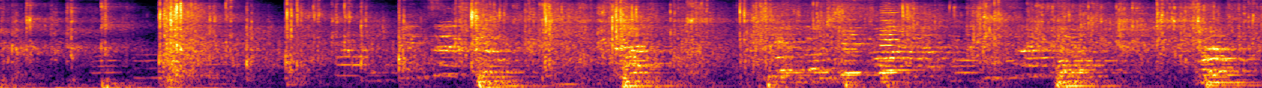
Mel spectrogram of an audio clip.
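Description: Tap shoes striking the stage floor in a fast, busy tap-dance routine by a group of dancers, over an accompanying show tune.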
